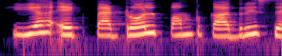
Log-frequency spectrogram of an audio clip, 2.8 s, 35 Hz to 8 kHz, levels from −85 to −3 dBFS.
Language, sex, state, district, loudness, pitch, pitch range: Hindi, female, Jharkhand, Garhwa, -14 LUFS, 275 Hz, 265-305 Hz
